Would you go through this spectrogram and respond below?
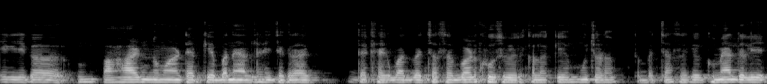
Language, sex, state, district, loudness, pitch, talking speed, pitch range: Maithili, male, Bihar, Purnia, -18 LUFS, 110 Hz, 210 wpm, 105-110 Hz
